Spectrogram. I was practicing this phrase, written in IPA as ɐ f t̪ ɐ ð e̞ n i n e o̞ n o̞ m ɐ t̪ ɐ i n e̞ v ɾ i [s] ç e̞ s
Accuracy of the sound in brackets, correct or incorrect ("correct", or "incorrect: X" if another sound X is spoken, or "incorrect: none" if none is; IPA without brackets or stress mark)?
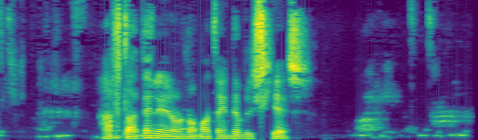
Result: correct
